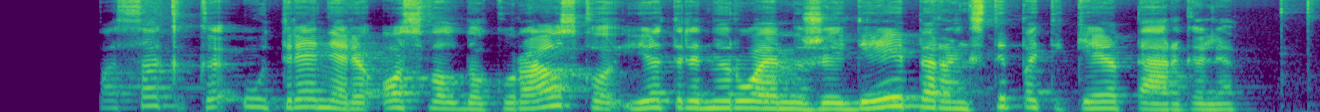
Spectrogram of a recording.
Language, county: Lithuanian, Telšiai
